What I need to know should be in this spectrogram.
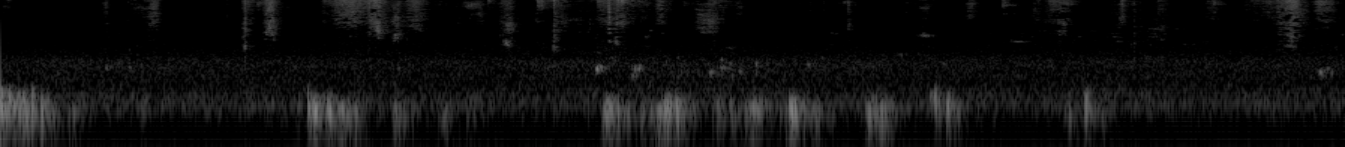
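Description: Shoes scuff and shuffle on artificial turf.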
